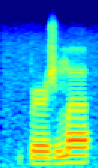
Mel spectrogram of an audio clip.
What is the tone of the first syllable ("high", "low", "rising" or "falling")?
low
